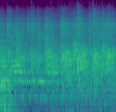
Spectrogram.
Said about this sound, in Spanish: Dele a Cristo el aplauso, por favor.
